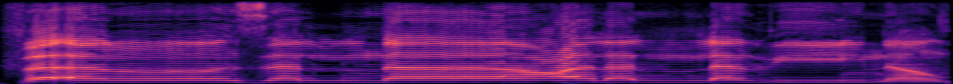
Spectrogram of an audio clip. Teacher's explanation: یہاں نون ساکن کے بعد زا ہے تو یہاں پر آپ نے اخفا کرنا ہے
